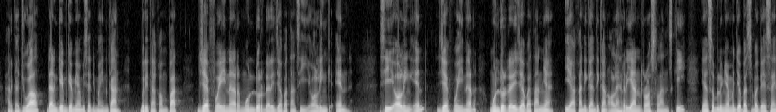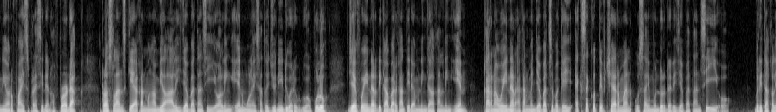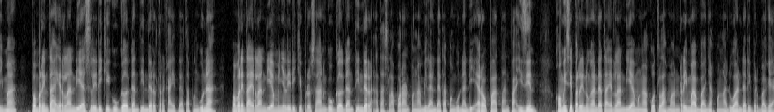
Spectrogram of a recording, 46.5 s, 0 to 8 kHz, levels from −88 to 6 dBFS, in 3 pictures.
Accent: native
